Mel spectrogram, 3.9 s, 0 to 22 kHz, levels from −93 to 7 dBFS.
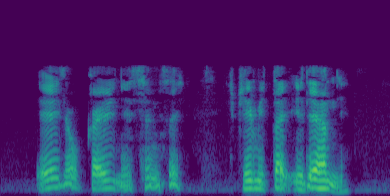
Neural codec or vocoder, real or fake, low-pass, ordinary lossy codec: none; real; 5.4 kHz; AAC, 48 kbps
